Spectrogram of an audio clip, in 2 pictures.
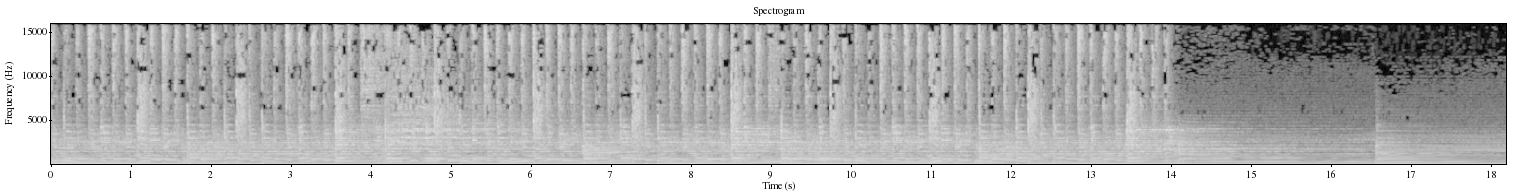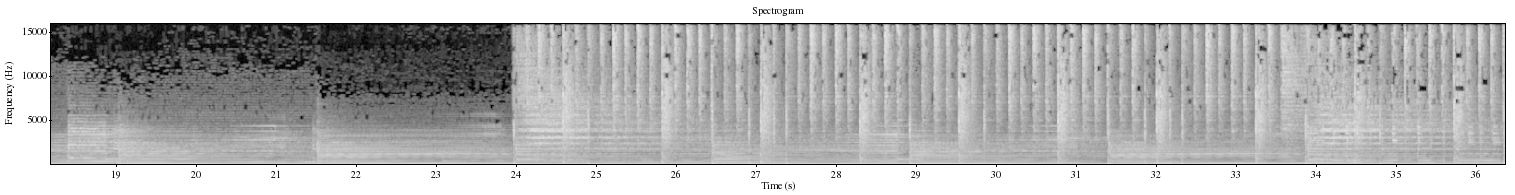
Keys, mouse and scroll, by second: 2.7 click, 4.8 click, 10.1 click, 11.9 click, 13.8 click, 15.2 click, 15.8 right click, 17.0 click, 19.6-21.3 scroll down 5, 22.6-22.9 scroll up 1, 24.1 click, 25.6 click, 26.8 click, 28.2 click, 35.3 click.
